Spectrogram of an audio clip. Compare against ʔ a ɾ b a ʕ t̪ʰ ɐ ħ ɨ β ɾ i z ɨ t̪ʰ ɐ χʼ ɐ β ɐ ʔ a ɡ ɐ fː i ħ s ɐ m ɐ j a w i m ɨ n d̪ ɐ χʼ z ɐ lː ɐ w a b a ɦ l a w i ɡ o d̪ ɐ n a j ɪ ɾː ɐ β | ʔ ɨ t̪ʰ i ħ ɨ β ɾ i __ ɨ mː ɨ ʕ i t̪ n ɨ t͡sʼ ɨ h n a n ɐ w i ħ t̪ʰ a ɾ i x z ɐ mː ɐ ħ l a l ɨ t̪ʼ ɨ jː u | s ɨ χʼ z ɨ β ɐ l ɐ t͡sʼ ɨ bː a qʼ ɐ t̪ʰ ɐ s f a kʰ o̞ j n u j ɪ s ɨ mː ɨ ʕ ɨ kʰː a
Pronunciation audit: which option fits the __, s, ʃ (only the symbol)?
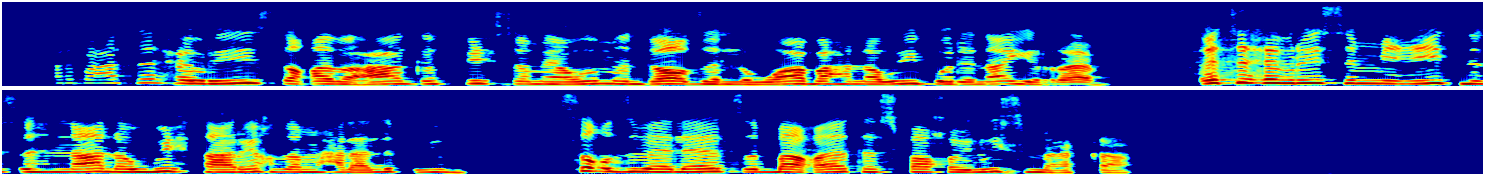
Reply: s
